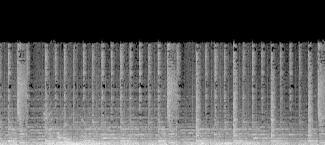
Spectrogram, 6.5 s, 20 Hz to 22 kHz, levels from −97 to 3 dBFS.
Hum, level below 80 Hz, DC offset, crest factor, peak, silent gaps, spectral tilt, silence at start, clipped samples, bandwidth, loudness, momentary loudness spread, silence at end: none; -22 dBFS; under 0.1%; 12 dB; -2 dBFS; none; -4.5 dB/octave; 0 s; under 0.1%; 16 kHz; -16 LUFS; 7 LU; 0 s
